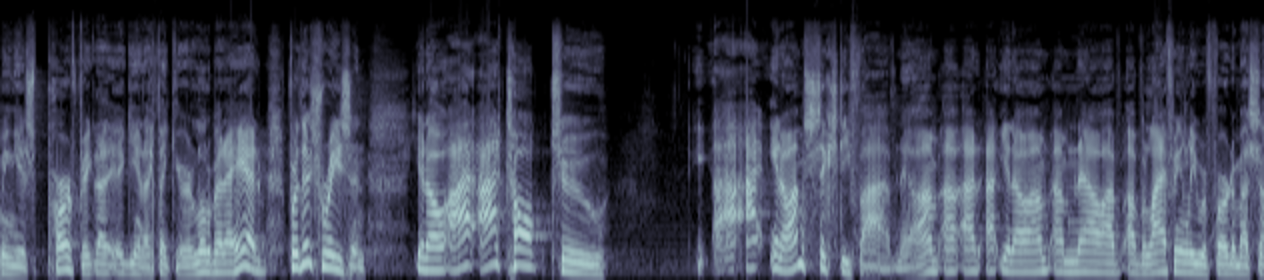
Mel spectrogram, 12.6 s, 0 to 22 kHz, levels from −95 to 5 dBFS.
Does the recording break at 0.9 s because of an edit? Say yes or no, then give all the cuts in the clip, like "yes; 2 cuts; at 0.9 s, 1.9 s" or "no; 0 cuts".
no; 0 cuts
